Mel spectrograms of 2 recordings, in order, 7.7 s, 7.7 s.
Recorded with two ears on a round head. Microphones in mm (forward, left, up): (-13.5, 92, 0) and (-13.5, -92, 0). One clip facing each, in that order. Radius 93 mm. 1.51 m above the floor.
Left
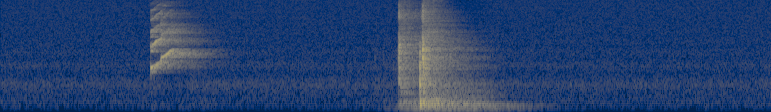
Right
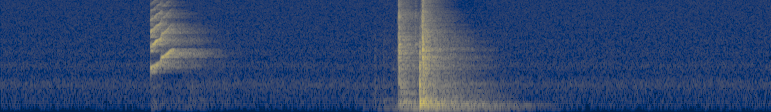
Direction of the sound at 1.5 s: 45° right (ahead or behind).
